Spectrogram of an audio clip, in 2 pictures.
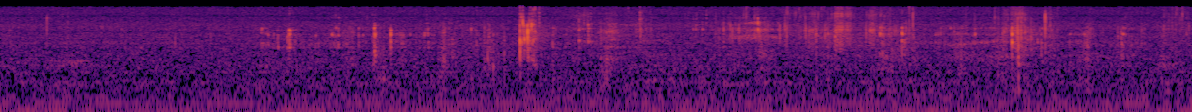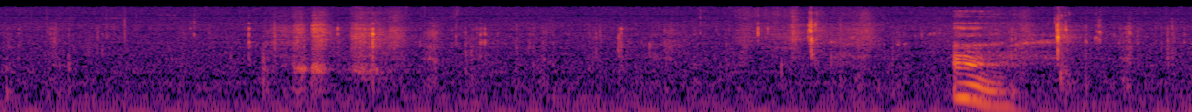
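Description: A person chewing a mouthful of cheeseburger pie, with faint mouth and fork clicks, over a steady low hum. Near the end comes a short vocal sound.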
